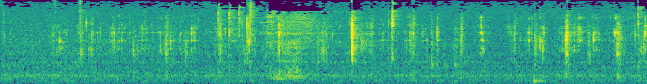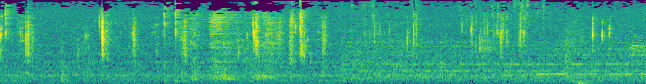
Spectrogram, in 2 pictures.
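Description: A person chewing a mouthful of rice close to the microphone, with scattered short clicks and taps at irregular intervals, including a wooden spoon knocking against a ceramic bowl.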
